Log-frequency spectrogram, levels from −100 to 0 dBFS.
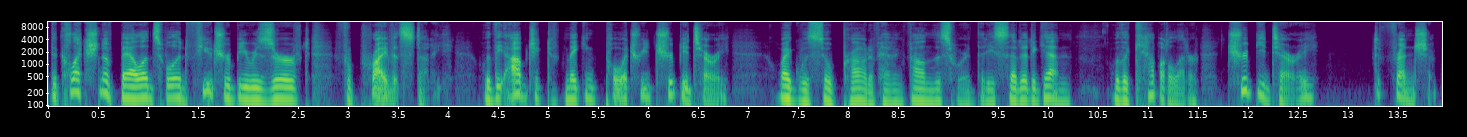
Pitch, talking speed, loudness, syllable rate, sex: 130 Hz, 165 wpm, -25 LUFS, 5.7 syllables/s, male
